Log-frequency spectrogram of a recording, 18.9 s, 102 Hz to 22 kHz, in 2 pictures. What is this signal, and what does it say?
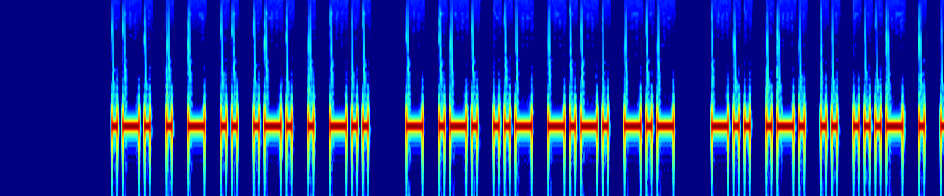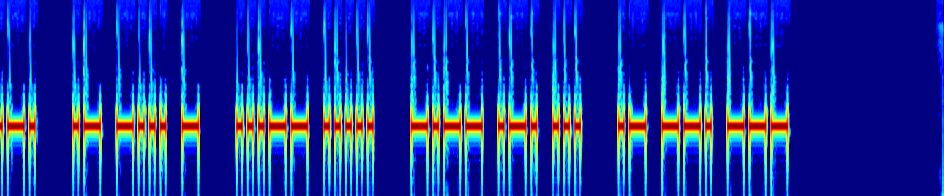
Morse code, heard as a keyed tone, about 21 wpm, 700 Hz. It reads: RETIRED TRUCK DRIVER ABT 35 YRS AGO
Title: Practice QSO - Exchange 3 - More Info - 22wpm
